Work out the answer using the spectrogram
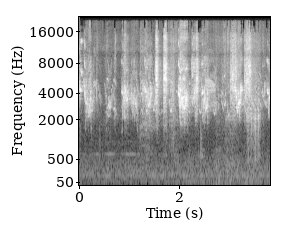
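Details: Baby hens at a meal of spinach, with dense high cheeping partly blurred by rustling and crackling feeding noise.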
